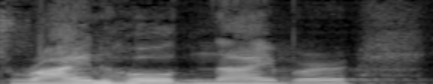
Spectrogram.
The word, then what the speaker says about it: Reinhold Niebuhr: I called Karin, who's our German member here, uh, and asked her how to pronounce this. It's Reinhold Niebuhr.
